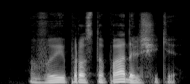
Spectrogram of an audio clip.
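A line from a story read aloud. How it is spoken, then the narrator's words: Calm reminder. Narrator (Russian): напомнил спокойно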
